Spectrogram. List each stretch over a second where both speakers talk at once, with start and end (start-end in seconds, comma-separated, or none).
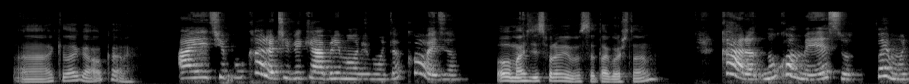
none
